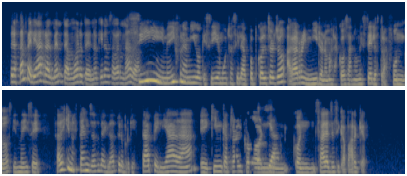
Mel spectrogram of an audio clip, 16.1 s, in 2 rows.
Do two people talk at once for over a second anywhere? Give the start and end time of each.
none

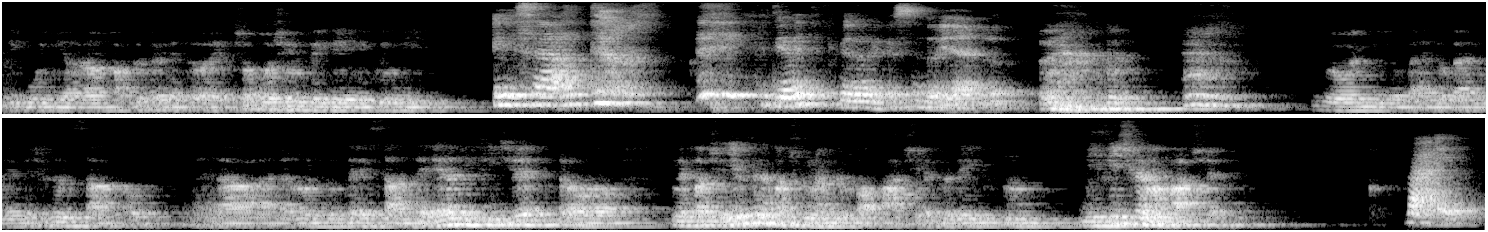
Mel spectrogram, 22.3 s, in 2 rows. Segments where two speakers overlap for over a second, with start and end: none

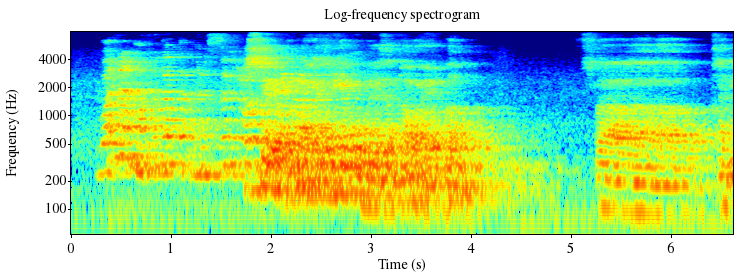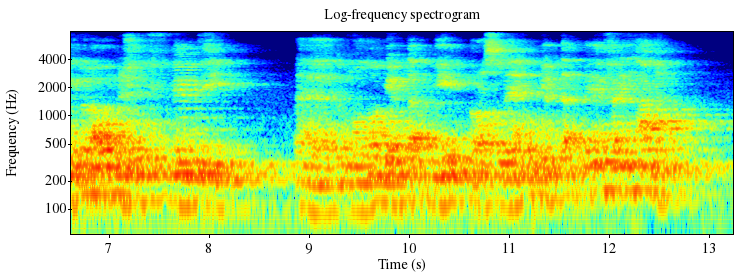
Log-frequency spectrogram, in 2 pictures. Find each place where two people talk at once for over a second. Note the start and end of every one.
1.7-3.0

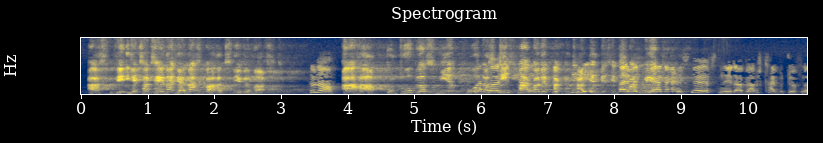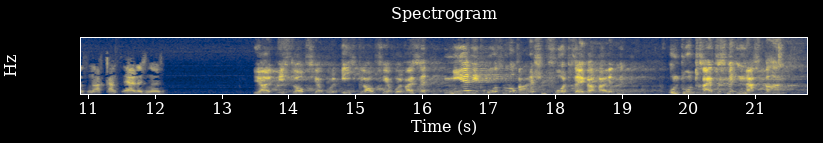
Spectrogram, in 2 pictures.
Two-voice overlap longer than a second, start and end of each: 5.9-8.6

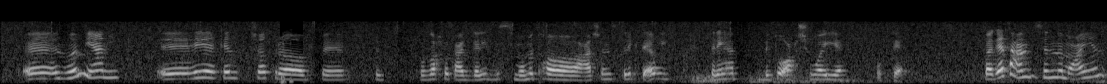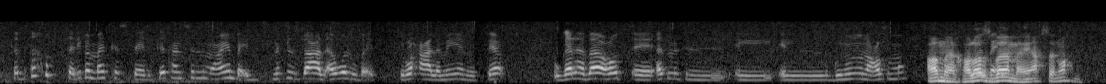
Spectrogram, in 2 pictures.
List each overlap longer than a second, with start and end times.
none

